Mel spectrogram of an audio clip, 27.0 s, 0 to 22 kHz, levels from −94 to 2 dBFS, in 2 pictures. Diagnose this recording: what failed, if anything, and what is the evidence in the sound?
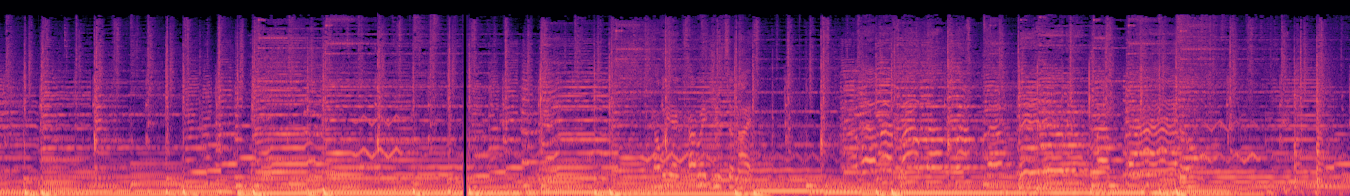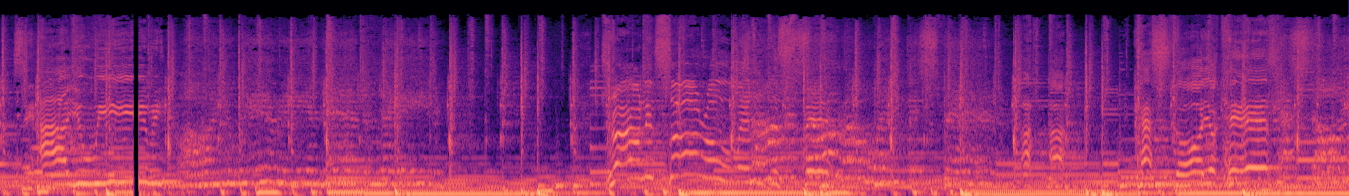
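Likely Bluetooth stall at the wireless playback buffer: the sound drops to silence for 43 ms at 4.64 s and 60 ms at 14.84 s, showing as clean full-band vertical gaps.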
